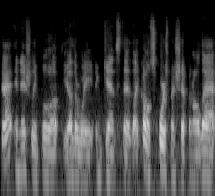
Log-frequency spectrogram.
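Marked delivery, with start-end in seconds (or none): none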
